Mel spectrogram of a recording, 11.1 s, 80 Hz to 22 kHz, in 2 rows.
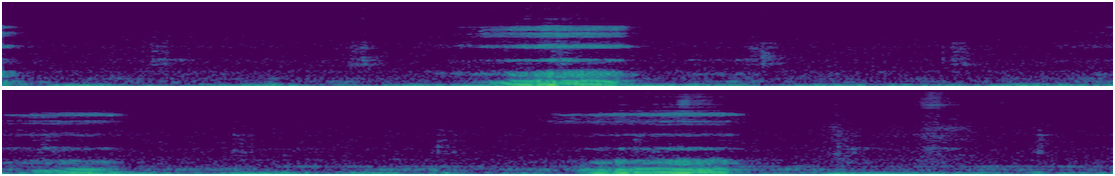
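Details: Max, a Blue Heeler, sleeping in someone's arms: soft, regular snores, about three breaths heard, roughly 18 breaths a minute, over a low background rumble; snoring.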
